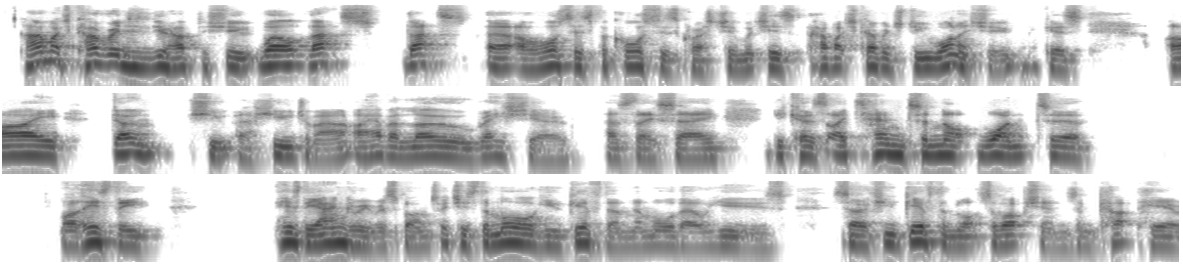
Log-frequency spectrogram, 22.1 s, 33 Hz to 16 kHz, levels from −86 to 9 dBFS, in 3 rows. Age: 30-49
